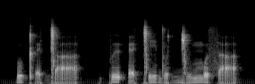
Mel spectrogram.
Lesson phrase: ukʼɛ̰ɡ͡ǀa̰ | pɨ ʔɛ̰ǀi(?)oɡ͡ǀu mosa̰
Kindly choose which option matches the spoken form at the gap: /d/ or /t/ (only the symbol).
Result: d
